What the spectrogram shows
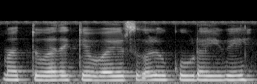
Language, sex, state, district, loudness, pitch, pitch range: Kannada, female, Karnataka, Bidar, -13 LUFS, 205 Hz, 200-205 Hz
